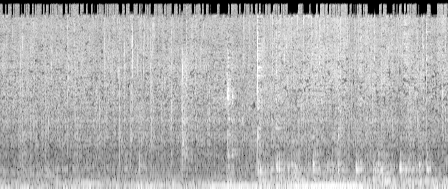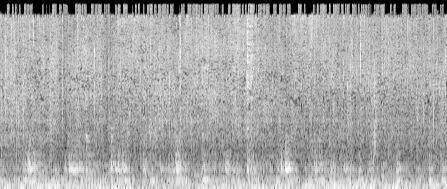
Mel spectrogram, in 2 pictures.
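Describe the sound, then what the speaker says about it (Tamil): Steady hissing sizzle of garlic and onion sautéing in a pan over medium flame, with occasional soft stirring clicks and scrapes throughout. "பூண்டு வெங்காயம் சேர்த்து நல்லா வணக்கி விட்டுருங்க"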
